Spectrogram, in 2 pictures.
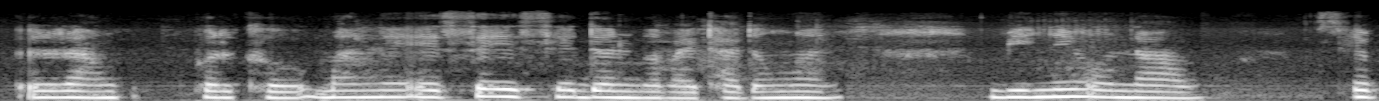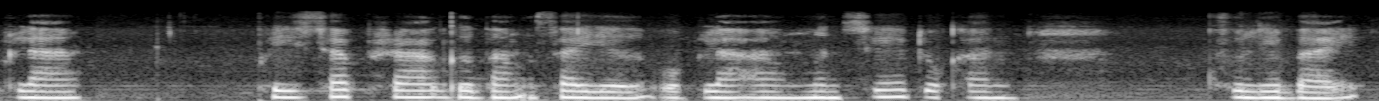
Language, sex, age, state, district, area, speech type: Bodo, female, 18-30, Assam, Kokrajhar, rural, spontaneous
